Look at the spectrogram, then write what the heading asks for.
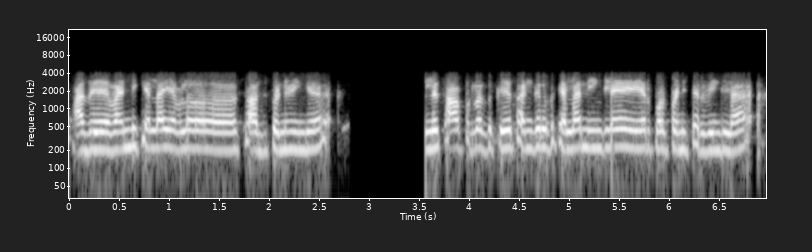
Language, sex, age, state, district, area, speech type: Tamil, female, 60+, Tamil Nadu, Nilgiris, rural, conversation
